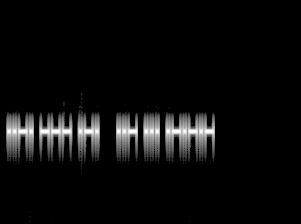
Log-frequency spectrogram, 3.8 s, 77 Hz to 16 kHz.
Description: Morse code, heard as a keyed tone, about 34 wpm, 700 Hz. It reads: FOR US.
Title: Sentences from Top 1000 Words - Review Part 2 - 35wpm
